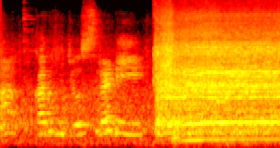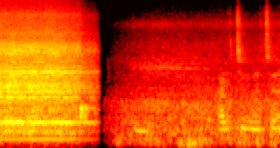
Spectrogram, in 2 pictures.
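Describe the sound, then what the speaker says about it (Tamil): A kitchen mixer grinds sugarcane pieces with a little sugar into juice, a loud, steady whirring burst of about two seconds with people talking before and after it. "சவரை மட்டும் மிக்ஸியில் போட்டு எடுத்திங்கன்னா கரும்பு ஜூஸ் ரெடி"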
